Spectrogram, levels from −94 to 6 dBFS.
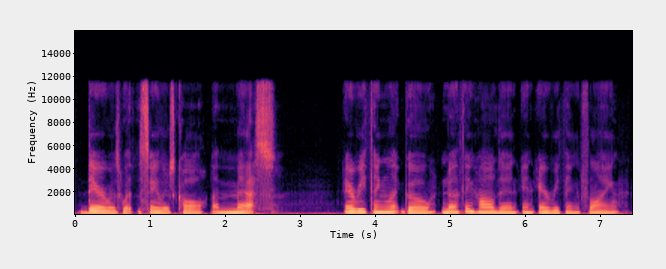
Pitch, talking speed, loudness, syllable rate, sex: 210 Hz, 130 wpm, -15 LUFS, 4.5 syllables/s, female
